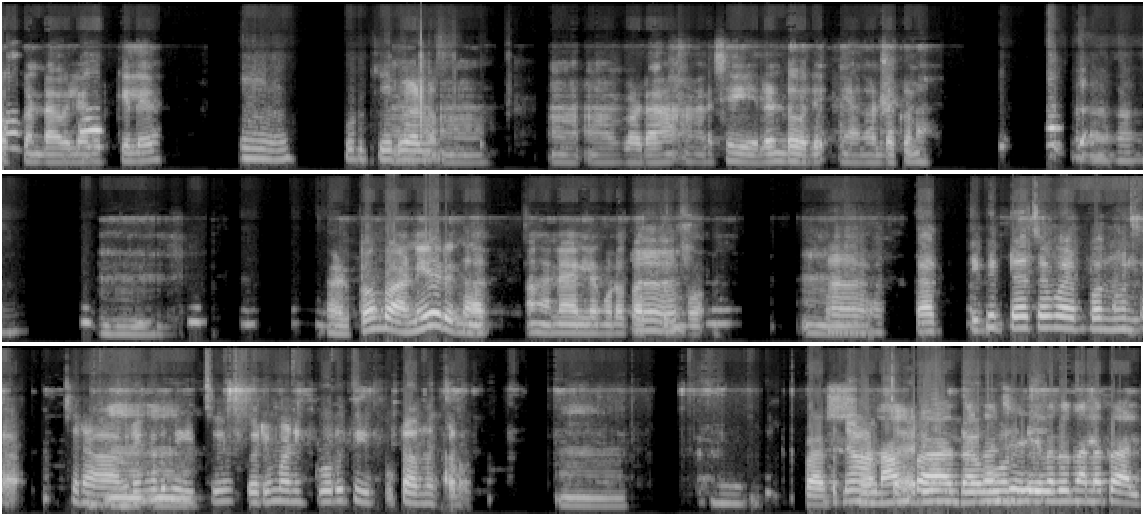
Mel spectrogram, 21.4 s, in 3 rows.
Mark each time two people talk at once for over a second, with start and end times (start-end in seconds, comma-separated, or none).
19.4-20.7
